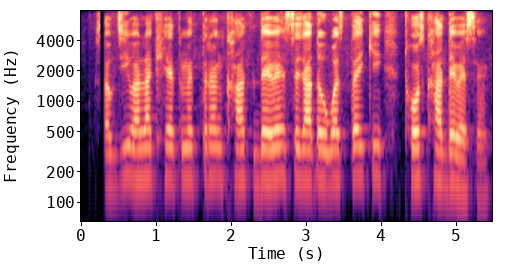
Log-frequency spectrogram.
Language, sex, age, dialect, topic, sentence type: Magahi, male, 25-30, Central/Standard, agriculture, question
